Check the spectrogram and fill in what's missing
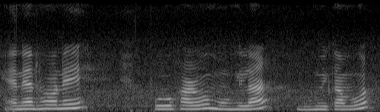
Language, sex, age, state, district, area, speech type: Assamese, female, 45-60, Assam, Lakhimpur, rural, spontaneous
